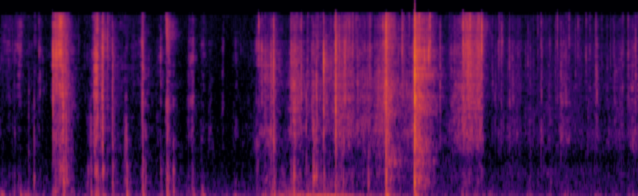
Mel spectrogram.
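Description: Thin plastic wrapper of an individually wrapped sanitary pad crinkling as it is peeled open from the back and unfolded. The crackles are irregular, with a longer stretch of rustling about two and a half seconds in and a couple of sharp snaps around four seconds.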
